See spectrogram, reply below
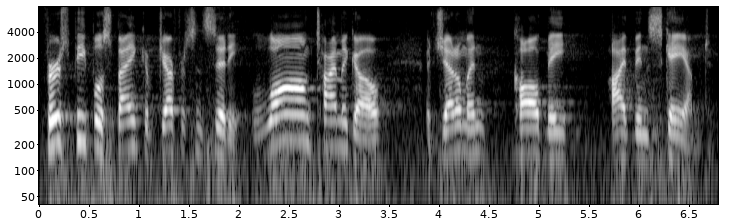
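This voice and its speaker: A man's voice: a little high, expressive, normal speed, bright, forceful tone, long reverb tail. A man giving a scam-prevention presentation to an audience, firing off rhetorical questions and repeating key phrases for emphasis. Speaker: fraud prevention speaker.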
